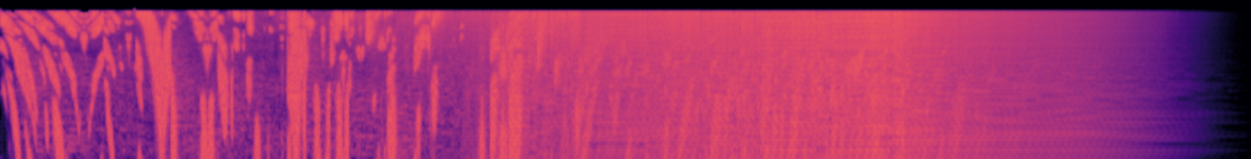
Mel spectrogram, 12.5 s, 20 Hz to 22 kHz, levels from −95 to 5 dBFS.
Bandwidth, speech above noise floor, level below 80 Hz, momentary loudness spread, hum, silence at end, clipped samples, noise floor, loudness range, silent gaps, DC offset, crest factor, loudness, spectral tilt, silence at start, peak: 16.5 kHz; 47 dB; -50 dBFS; 10 LU; none; 0.95 s; under 0.1%; -65 dBFS; 4 LU; none; 0.3%; 16 dB; -14 LUFS; 0 dB/octave; 0 s; -2 dBFS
